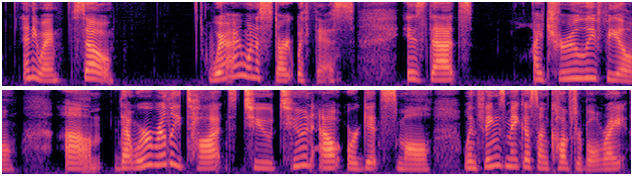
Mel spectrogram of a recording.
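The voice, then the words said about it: Hoarse, fading voice. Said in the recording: “my voice is already going out”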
